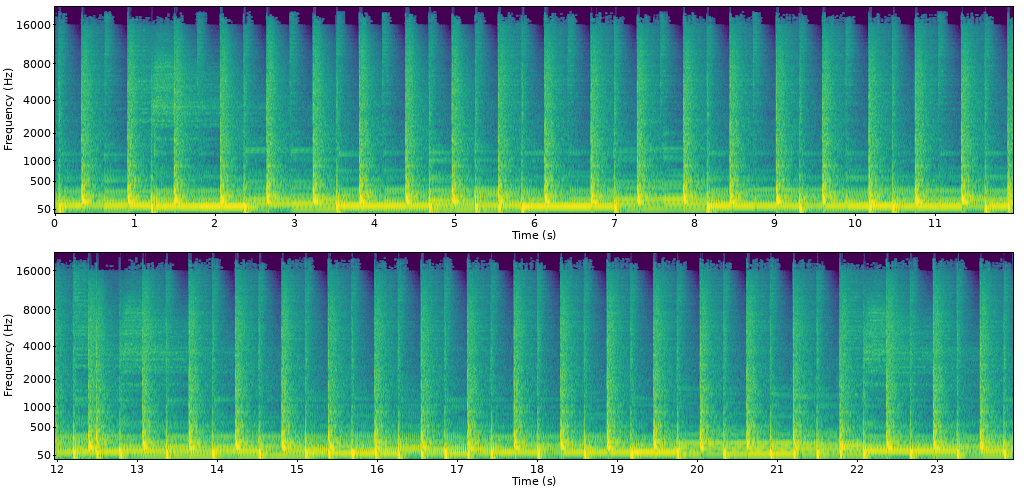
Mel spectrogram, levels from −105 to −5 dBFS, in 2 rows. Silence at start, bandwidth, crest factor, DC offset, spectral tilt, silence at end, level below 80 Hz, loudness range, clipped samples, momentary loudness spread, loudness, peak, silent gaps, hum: 0 s; 19 kHz; 12 dB; under 0.1%; -5.5 dB/octave; 0 s; -18 dBFS; 1 LU; 0.3%; 4 LU; -13 LUFS; 0 dBFS; none; none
